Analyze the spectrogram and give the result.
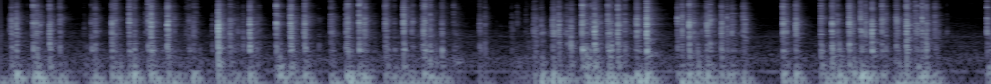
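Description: Fast typing with long nails and the fingertips of both hands on a full-size plastic computer keyboard with white backlit keys, resting on a desk. Rapid, clicky key taps run continuously through the clip, each a short, sharp click with a bright top over a dull low thump that dies away almost instantly.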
